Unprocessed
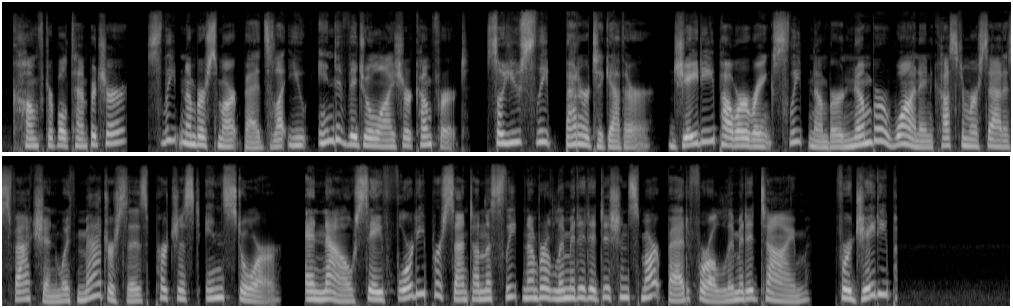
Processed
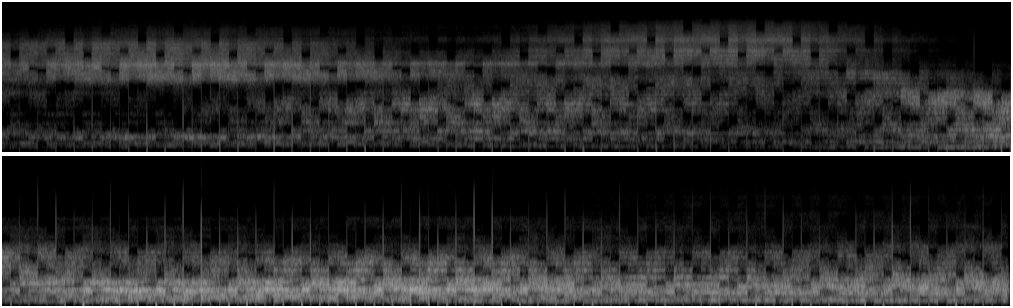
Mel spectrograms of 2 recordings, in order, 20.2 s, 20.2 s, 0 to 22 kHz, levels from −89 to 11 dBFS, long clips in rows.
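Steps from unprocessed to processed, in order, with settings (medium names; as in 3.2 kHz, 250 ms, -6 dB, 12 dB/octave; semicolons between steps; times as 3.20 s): echo from a far wall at 270 m, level -7 dB; Paulstretch 5.7×, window 1.00 s, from 6.51 s; flange 0.69 Hz, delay 8.1 ms, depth 7.8 ms, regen -54%; band-pass sweep 4.9 kHz -> 480 Hz, 7.89–11.30 s; stepped phaser 11 Hz 230–5700 Hz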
